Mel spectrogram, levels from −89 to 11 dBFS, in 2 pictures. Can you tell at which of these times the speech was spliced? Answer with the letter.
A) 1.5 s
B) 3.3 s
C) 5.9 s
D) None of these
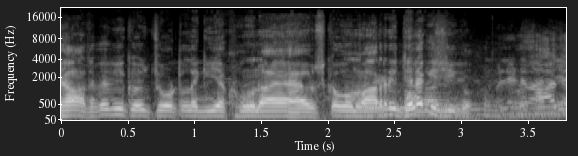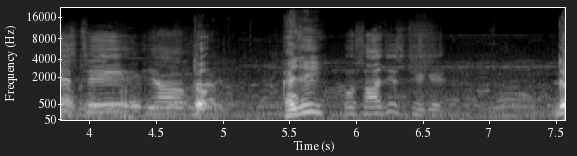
D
